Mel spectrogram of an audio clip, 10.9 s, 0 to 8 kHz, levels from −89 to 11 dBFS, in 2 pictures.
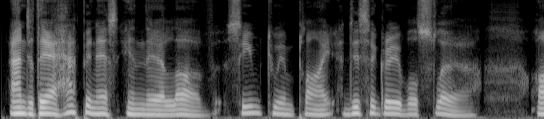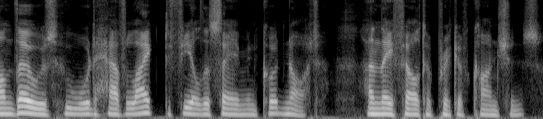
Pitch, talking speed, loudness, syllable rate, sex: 130 Hz, 170 wpm, -19 LUFS, 4.5 syllables/s, male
